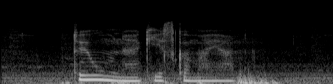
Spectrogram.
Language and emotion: Russian, sad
